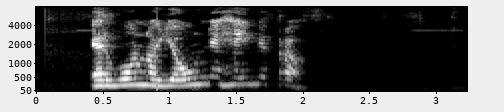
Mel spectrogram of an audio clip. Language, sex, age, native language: Icelandic, female, 50-59, Icelandic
